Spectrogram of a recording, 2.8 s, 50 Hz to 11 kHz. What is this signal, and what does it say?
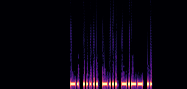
Morse code, heard as a keyed tone, about 54 wpm, 700 Hz. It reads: N5BYI
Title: USA Call Signs - 5 Characters - 8x Character Spacing - 50wpm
